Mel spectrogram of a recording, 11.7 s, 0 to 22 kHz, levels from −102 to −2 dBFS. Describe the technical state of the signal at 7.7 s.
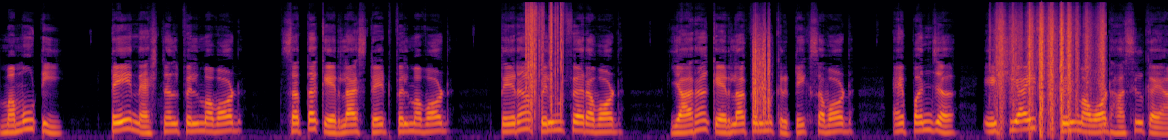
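At 7.7 s the signal is just leaving a burst of cable scratch noise running from 7.52 to 7.70 s, between "फे़यर अवार्ड यारहं केरला" and "क्रिटिक्स अवार्ड ऐं पंज". Dense, uneven scratching sits over the speech at roughly equal level, likely from a worn cable or connector being moved.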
